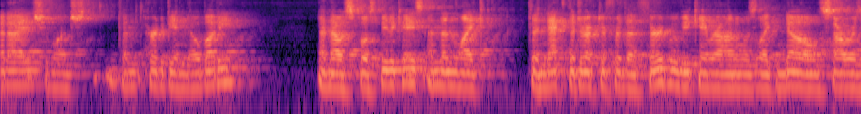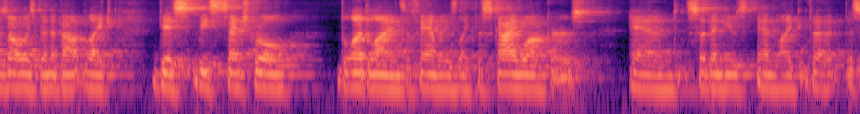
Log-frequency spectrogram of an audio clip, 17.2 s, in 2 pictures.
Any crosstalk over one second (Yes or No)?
No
